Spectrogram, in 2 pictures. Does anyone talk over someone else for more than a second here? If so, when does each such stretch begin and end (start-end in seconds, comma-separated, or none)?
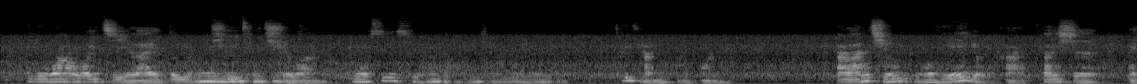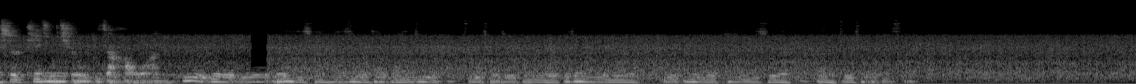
1.9-3.1, 11.7-13.1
